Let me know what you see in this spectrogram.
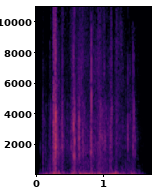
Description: transport drone propellers in pouch handling dji phantom 3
